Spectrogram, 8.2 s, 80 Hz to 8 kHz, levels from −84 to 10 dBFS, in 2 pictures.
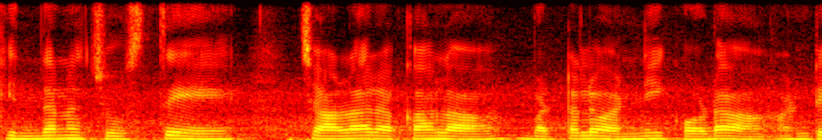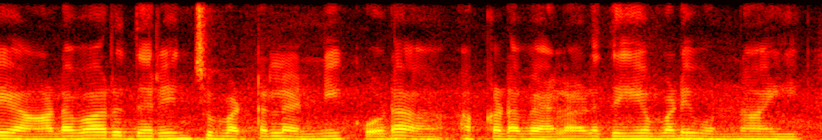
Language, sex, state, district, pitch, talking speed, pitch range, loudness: Telugu, female, Telangana, Hyderabad, 165 Hz, 115 wpm, 155-175 Hz, -16 LUFS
